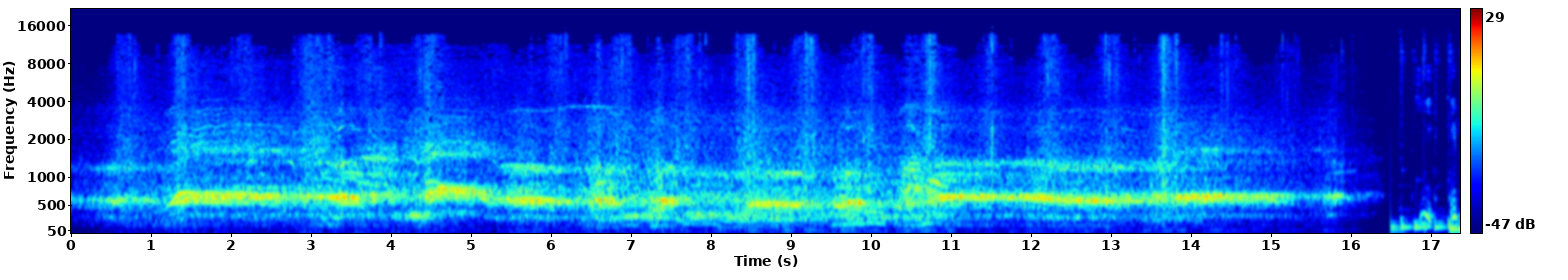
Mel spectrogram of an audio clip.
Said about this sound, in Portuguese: Começamos em 2002, com o tradicional grito brasileiro. Eu sou brasileiro, com muito orgulho, com muito amor.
